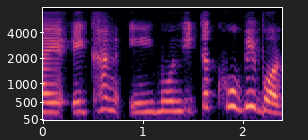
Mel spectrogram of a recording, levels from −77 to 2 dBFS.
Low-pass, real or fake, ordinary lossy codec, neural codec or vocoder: 7.2 kHz; fake; AAC, 32 kbps; codec, 16 kHz, about 1 kbps, DyCAST, with the encoder's durations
